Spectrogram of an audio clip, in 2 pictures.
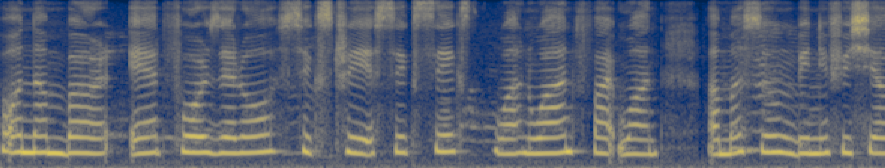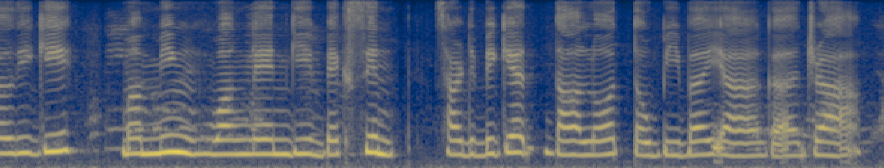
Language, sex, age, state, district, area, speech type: Manipuri, female, 30-45, Manipur, Senapati, rural, read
